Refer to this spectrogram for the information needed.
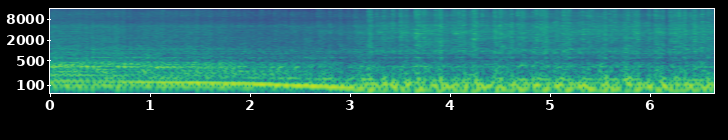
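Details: Cammed LS V8 in a G-body, after troubleshooting an injector stuck open: lumpy choppy idle with deep steady beat and clean revs, no popping or misfire, no smoke or heavy gas smell; normal idle.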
